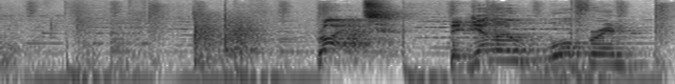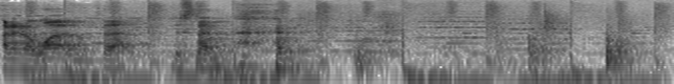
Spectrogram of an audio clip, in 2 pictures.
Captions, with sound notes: right the yellow warfarin, I don't know why I looked there, just then (LAUGHTER)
